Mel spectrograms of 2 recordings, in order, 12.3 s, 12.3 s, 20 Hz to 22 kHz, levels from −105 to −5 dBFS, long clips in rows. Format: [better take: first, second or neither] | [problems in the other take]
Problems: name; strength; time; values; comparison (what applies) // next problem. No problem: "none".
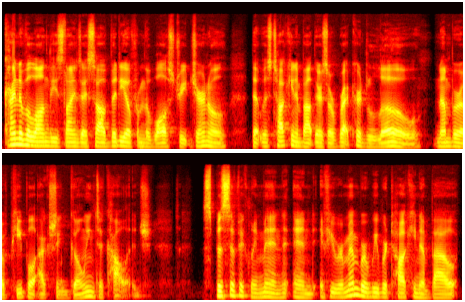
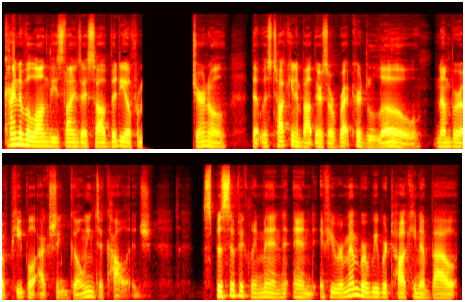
first | audio cutting out; at 2 s for 0.5 s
